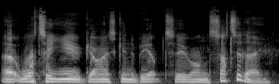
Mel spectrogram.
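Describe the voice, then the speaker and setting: Jokey older male radio host, medium pitch. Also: a little fast, darkish tone. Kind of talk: casual radio interview chat.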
